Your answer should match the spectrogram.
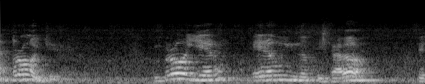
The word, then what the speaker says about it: Breuer: Ahí está como se escribe Breuer. Se pronuncia Breuer.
